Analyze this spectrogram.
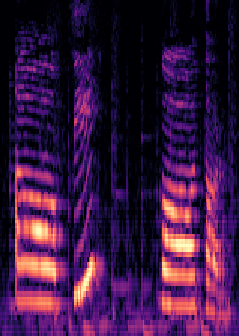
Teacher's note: O madya bawah dan O madya bawah belakang dengan kondisi bibir semi terbuka.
